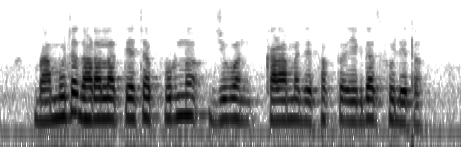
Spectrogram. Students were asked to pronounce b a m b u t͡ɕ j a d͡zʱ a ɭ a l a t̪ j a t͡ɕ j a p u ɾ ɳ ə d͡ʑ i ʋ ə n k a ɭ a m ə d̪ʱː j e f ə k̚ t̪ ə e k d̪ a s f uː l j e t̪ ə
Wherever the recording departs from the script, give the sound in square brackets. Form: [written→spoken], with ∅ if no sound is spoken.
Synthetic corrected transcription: b a m b u t͡ɕ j a d͡zʱ a [ɭ→ɽ] a l a t̪ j a t͡ɕ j a p u ɾ ɳ ə d͡ʑ i ʋ ə n k a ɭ a m ə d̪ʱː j e f ə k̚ t̪ ə e k d̪ a [s→t͡s] f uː l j e t̪ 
